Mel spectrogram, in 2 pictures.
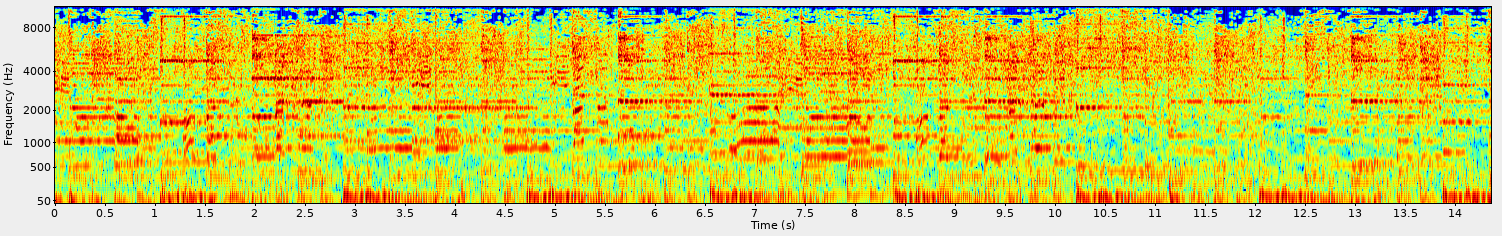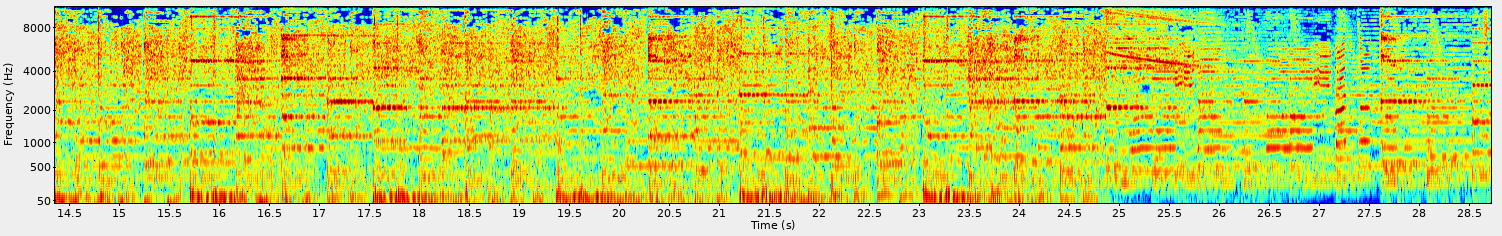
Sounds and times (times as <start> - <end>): Music: 0.0 - 28.7.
